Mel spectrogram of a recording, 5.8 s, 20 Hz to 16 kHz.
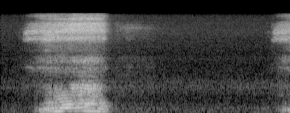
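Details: Woman snoring very loudly: one loud, rattling inspiratory snore lasting about 1.5 seconds, then quiet until the next breath; heavy snoring.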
